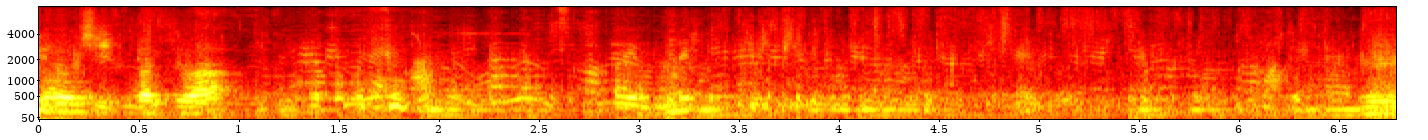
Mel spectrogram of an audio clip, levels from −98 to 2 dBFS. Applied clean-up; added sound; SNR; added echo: neural separator model SepFormer DNS4.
